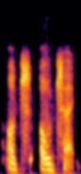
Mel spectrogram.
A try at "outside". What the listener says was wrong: Try that last word one more time. Instead of outside, it's outside. The stress is on the end. Outside.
